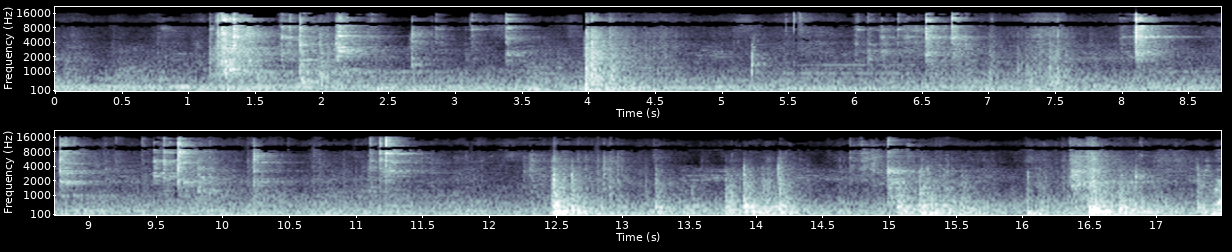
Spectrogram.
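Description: Moluccan cockatoo climbing about its metal cage: scattered light clicks, clinks and knocks from its feet and beak on the wire bars, with a longer stretch of rustling and knocking near the end.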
